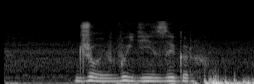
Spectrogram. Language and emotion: Russian, neutral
